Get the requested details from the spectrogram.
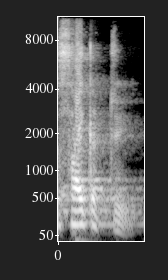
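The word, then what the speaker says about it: psychiatry: মানে মানুষ তত্ত্ব বা মনস্তাত্বিক বা মনস্তত্ত্ব তারপরে সাইকিয়াট্রি সাইকিয়াট্রি মানে মন সম্বন্ধীয় P will be silent P will be silent সাইকি মানে মন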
